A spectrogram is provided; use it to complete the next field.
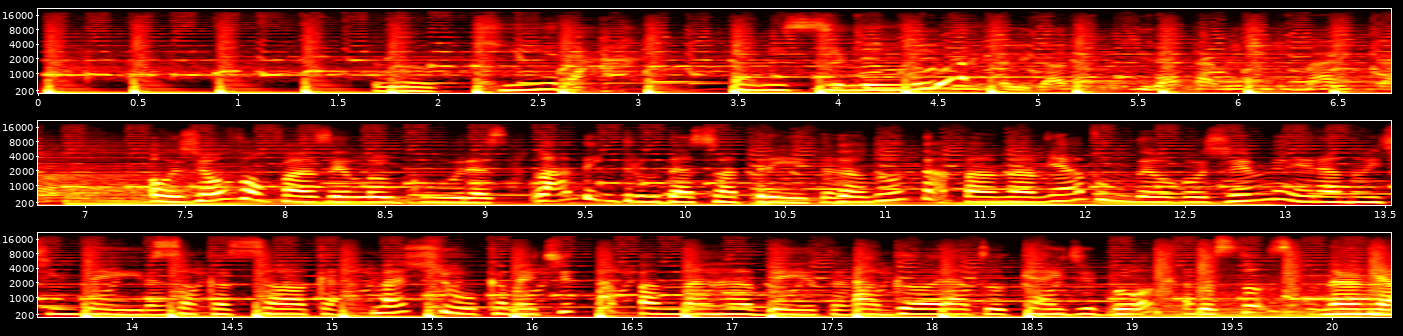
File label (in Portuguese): automotivo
